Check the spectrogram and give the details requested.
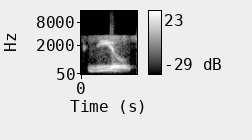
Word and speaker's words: Nels: Like supposed to be pronounced Niels, and all of a sudden it's become Nels, which isn't a name there.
